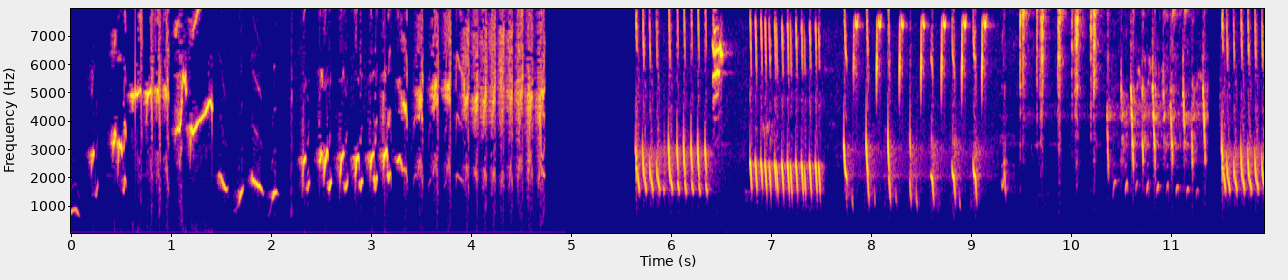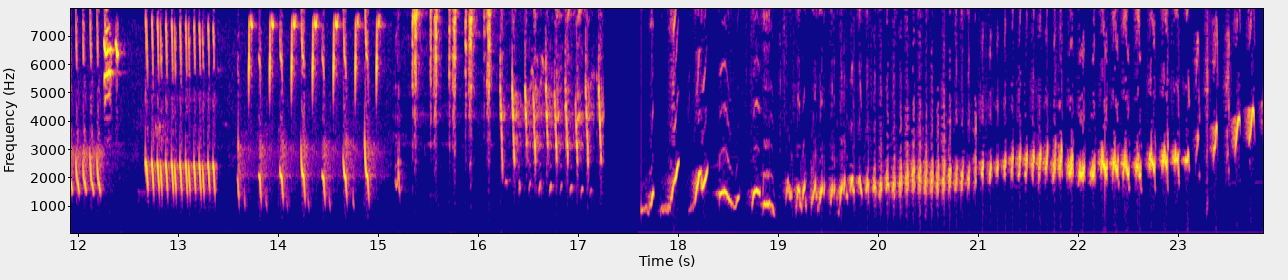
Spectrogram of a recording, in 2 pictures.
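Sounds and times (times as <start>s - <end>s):
white-rumped shama singing whistled notes, chattering and trills: 0.0s - 4.8s, 5.7s - 23.8s.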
